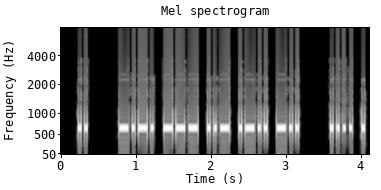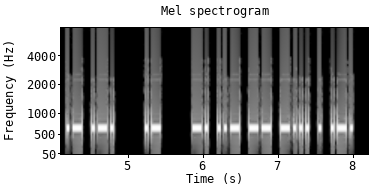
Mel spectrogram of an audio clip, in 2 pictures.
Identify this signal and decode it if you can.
Morse code, heard as a keyed tone, about 28 wpm, 650 Hz. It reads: I COULD HEAR A NUMBER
